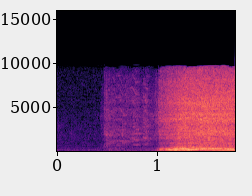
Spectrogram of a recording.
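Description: Car engine starting: a brief quiet cranking sound, then the engine catches and settles into a loud, steady running roar.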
